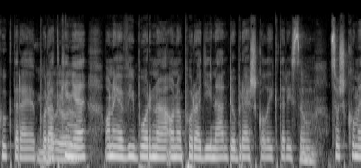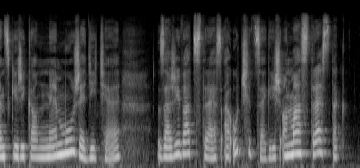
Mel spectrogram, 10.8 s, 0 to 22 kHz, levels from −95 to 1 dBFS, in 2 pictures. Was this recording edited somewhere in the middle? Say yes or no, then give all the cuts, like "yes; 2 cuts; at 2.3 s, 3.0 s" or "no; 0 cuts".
yes; 1 cut; at 4.9 s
